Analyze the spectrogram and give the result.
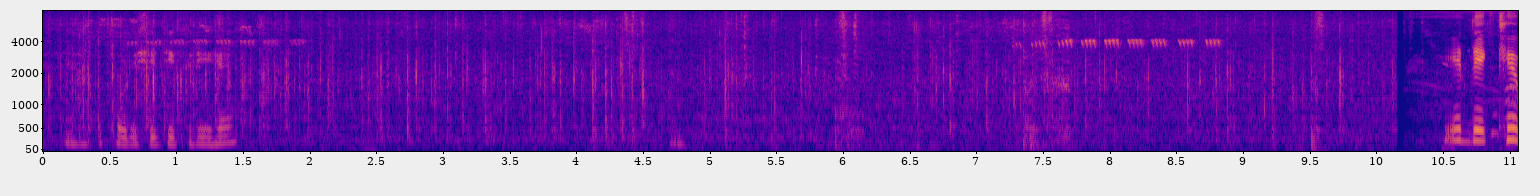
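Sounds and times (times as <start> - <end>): rain on plants: 0.0 - 11.0
bird trilling high notes: 7.3 - 8.9.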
